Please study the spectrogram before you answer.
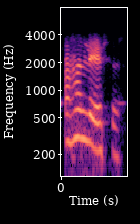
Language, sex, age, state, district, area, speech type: Telugu, female, 30-45, Andhra Pradesh, Kakinada, rural, conversation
